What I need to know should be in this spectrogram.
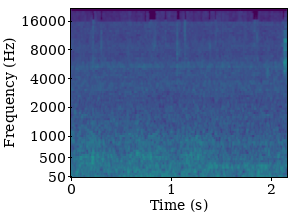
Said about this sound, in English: And the sounds of that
